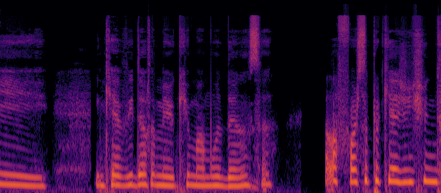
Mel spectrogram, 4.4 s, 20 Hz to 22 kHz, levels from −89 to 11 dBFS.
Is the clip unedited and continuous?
no; 3 cuts; at 0.9 s, 1.5 s, 3.0 s

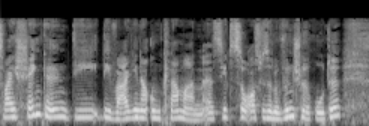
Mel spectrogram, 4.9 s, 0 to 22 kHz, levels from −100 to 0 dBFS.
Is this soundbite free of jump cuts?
yes; 0 cuts

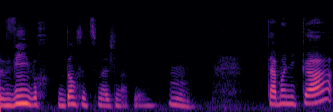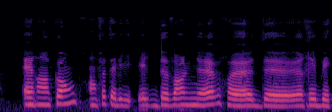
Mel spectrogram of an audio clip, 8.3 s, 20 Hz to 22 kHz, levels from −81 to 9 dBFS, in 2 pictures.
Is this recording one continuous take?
no; 1 cut; at 6.0 s

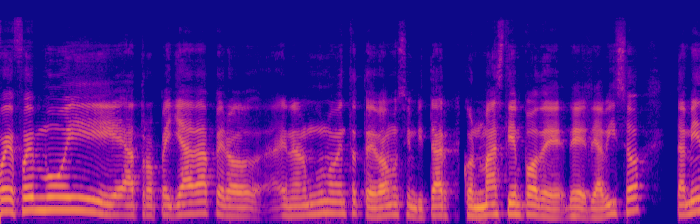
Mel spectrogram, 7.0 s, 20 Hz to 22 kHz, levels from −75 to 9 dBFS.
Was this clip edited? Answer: yes; 1 cut; at 4.6 s

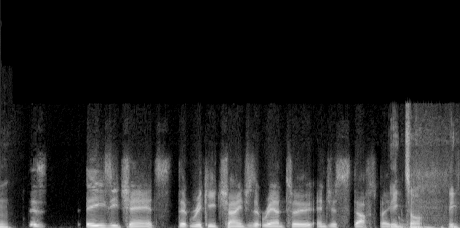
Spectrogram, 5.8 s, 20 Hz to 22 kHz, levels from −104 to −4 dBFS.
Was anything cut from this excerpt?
no; 0 cuts

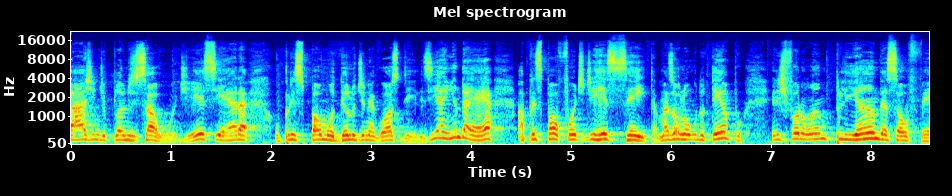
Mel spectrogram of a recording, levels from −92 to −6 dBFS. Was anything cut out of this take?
no; 0 cuts

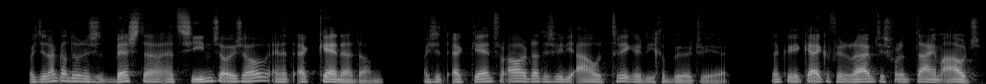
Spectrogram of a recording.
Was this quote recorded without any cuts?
yes; 0 cuts

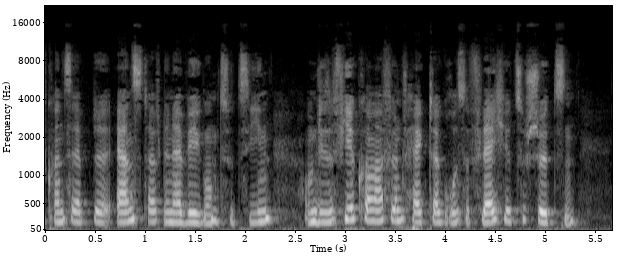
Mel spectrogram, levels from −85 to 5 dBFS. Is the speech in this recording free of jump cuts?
yes; 0 cuts

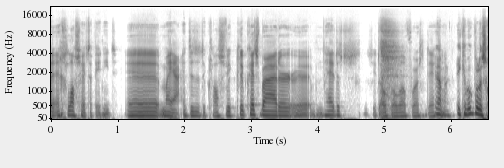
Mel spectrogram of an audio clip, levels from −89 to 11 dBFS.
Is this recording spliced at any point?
yes; 1 cut; at 1.0 s

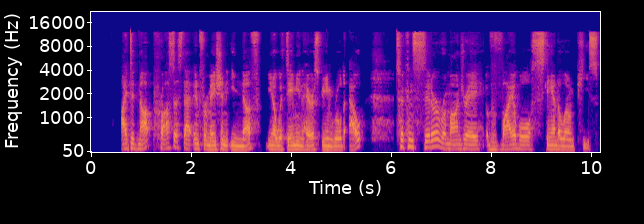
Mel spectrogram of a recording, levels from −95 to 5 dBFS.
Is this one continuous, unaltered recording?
no; 2 cuts; at 6.0 s, 7.9 s

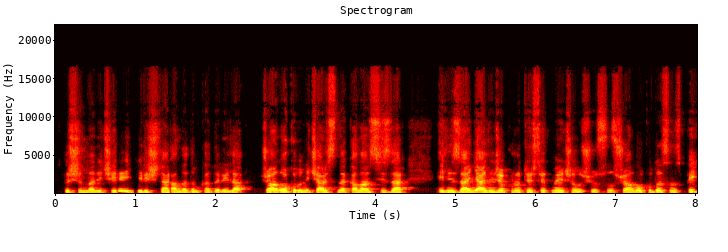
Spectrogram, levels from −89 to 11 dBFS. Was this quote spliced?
yes; 1 cut; at 1.4 s

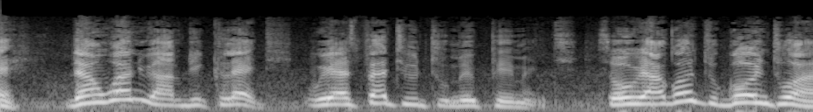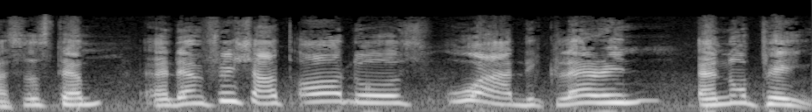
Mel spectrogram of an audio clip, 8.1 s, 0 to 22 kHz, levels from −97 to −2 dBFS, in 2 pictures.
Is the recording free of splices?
yes; 0 cuts

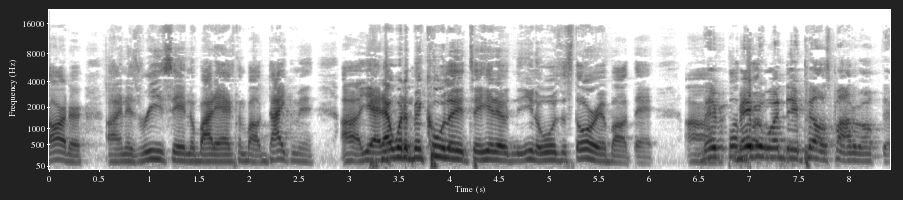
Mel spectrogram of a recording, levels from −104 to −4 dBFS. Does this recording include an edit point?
no; 0 cuts

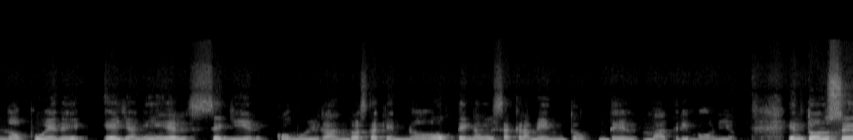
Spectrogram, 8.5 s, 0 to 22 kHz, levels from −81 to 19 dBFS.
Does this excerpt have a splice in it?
no; 0 cuts

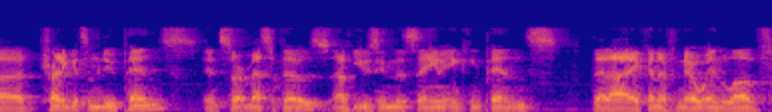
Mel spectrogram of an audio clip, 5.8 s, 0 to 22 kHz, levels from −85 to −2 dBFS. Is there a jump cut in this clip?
yes; 3 cuts; at 2.0 s, 2.7 s, 4.3 s

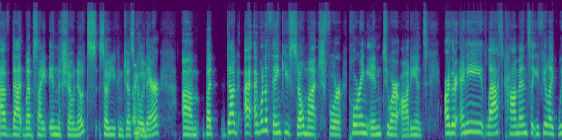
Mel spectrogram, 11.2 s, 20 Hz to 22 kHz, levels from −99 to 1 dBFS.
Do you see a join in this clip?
yes; 1 cut; at 6.9 s

